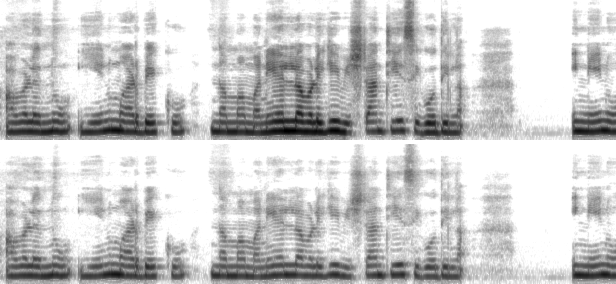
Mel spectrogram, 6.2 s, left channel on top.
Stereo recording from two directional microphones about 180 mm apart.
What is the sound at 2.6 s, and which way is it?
Speech, 60° left (ahead or behind).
